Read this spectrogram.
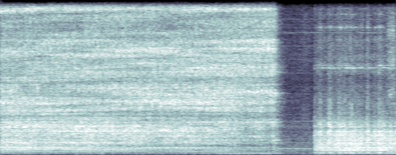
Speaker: hear that knocking that means that this here isn't quite round yet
